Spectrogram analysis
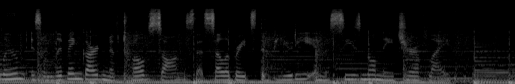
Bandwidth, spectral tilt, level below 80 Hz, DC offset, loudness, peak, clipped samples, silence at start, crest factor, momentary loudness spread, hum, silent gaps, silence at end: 15 kHz; -4.5 dB/octave; -50 dBFS; under 0.1%; -40 LUFS; -20 dBFS; under 0.1%; 0 s; 20 dB; 8 LU; none; none; 0 s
